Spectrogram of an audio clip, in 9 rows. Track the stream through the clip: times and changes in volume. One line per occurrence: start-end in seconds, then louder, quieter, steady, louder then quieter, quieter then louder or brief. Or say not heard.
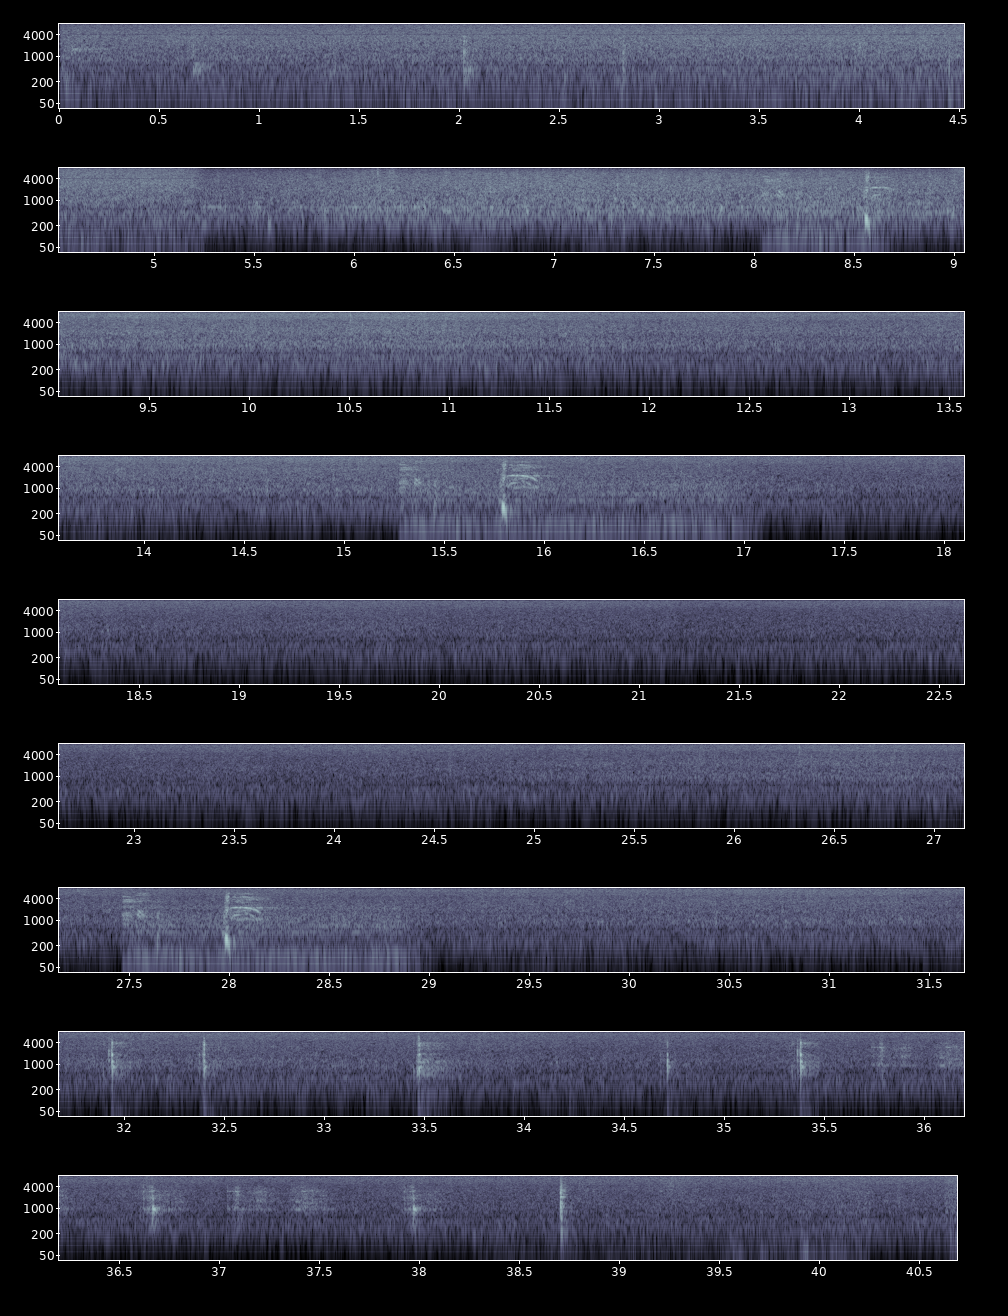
0.0-40.6 quieter.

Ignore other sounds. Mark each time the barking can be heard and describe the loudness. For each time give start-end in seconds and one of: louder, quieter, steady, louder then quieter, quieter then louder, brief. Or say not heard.
not heard.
